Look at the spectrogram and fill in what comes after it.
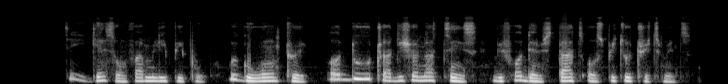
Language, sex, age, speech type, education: Nigerian Pidgin, female, 15-29, spontaneous, tertiary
